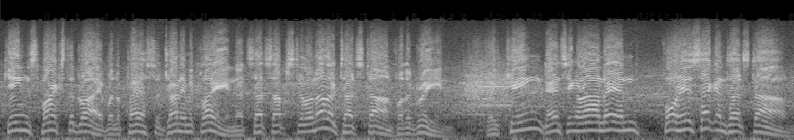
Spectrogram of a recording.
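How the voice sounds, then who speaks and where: A man narrating a 1960s newsreel in a brisk, emphatic announcer delivery. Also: on the high side, very animated, heavy background noise. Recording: old newsreel soundtrack with loud music. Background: loud music score.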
